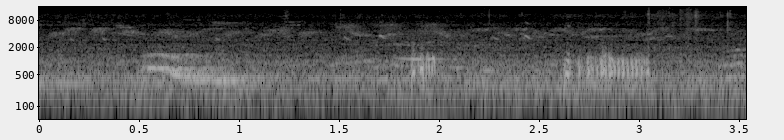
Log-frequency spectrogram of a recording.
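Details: Hens and chicks dust-bathing; low, short hen clucks and a drawn-out murmur sound in three bursts over a quiet background, with faint high chirps above.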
